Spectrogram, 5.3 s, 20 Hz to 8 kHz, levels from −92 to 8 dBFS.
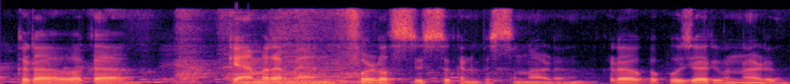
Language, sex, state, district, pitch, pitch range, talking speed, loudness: Telugu, male, Andhra Pradesh, Sri Satya Sai, 100 Hz, 95-105 Hz, 115 wpm, -18 LUFS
